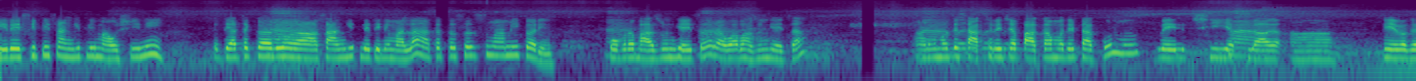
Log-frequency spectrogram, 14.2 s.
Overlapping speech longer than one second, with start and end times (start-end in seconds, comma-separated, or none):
9.2-10.5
